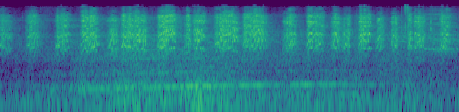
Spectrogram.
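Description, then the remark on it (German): Monk parakeet chicks, young parrots sitting together in the nest, call in a dense, continuous chorus of rapid, raspy squawks and squeals, fairly loud, with no voices. “Jetzt hören wir kleinen Papageien zu, die zusammen im Nest sitzen.”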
